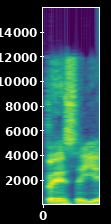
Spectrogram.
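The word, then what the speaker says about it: ψ: Sí, es este fi y se pronuncia, bueno, psi es psi, ¿no? Psi, correcto.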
